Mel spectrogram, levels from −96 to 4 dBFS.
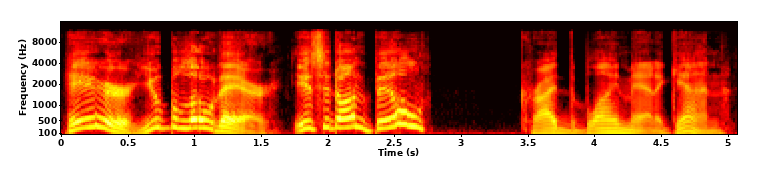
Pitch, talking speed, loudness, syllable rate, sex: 175 Hz, 155 wpm, -18 LUFS, 4.0 syllables/s, male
